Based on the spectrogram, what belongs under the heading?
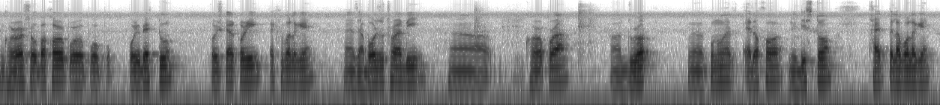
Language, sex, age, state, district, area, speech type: Assamese, male, 45-60, Assam, Charaideo, rural, spontaneous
